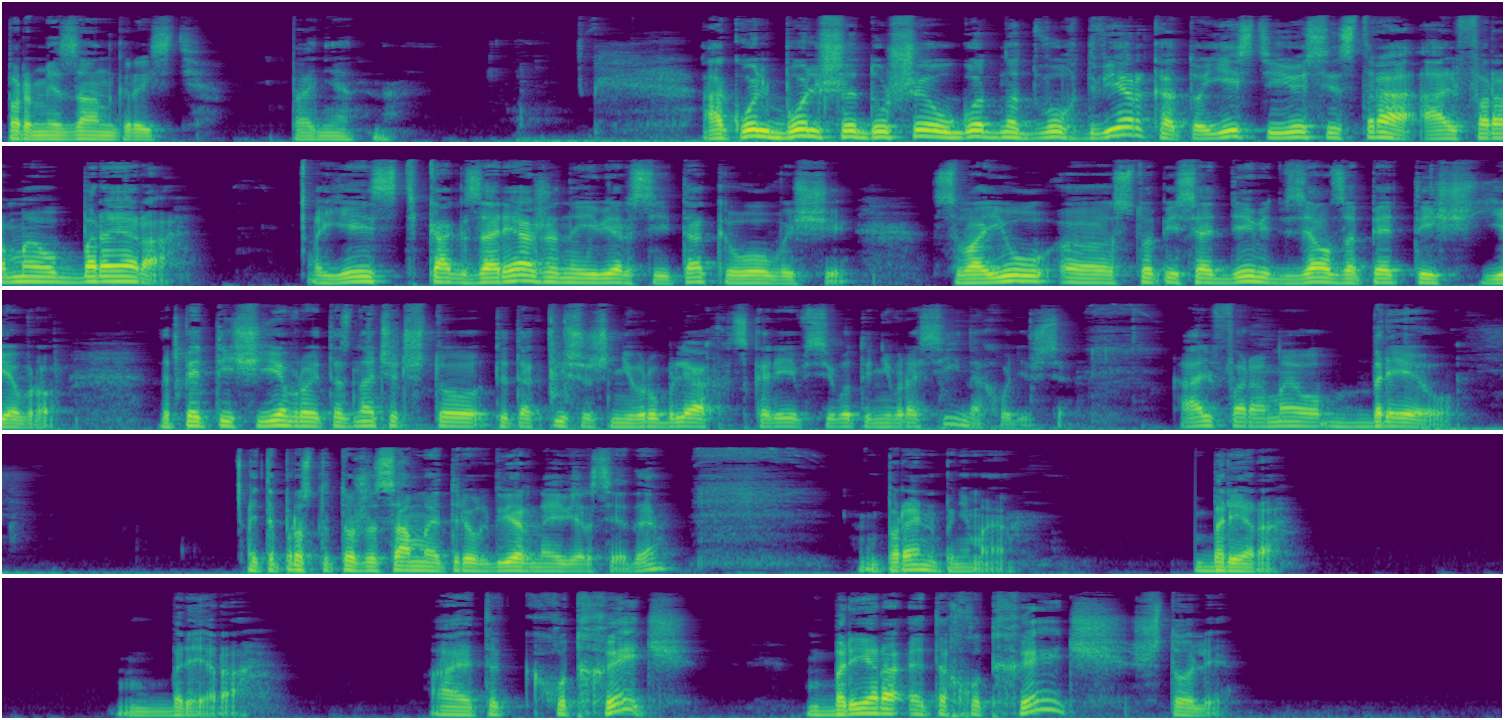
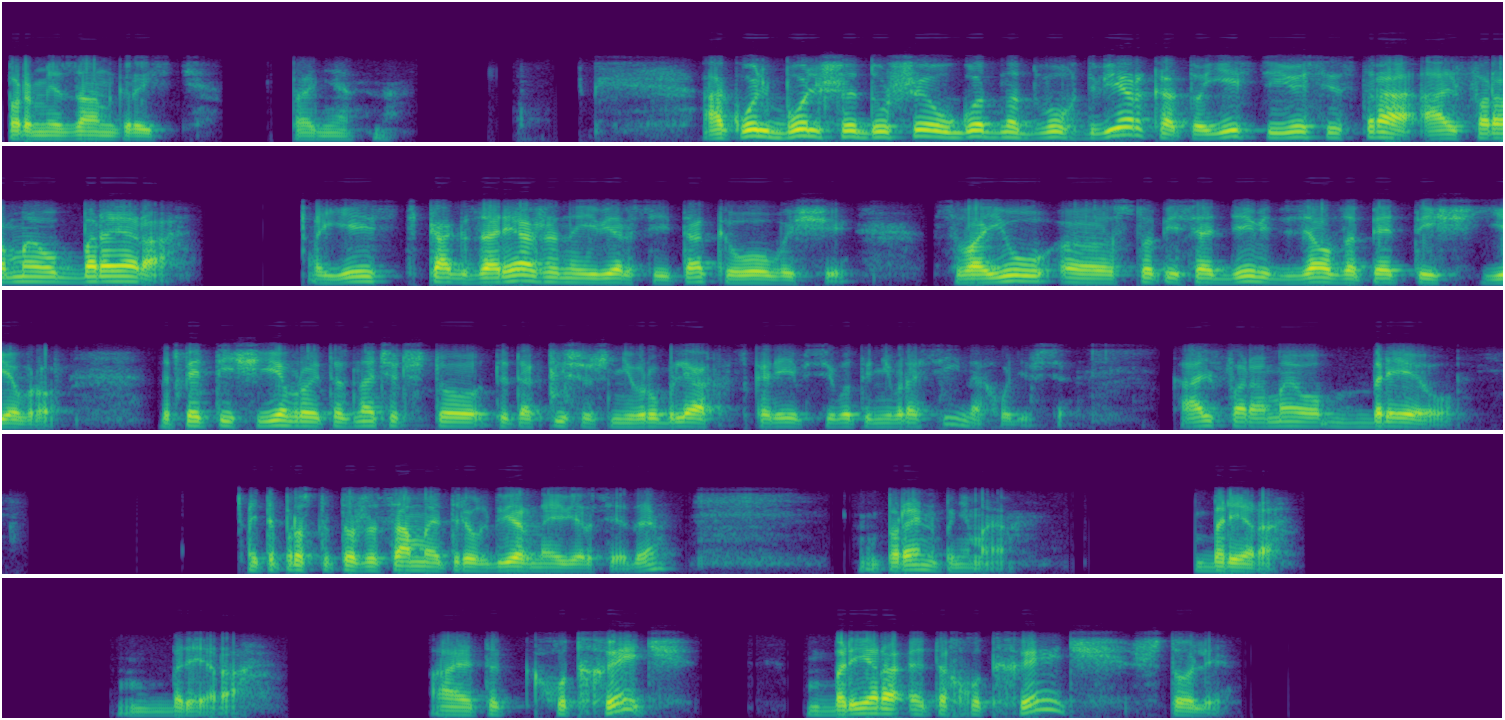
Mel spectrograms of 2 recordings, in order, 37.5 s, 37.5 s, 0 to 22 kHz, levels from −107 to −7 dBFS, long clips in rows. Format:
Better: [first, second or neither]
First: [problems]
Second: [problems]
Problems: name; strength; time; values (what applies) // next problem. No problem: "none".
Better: first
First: none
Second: phone-call audio; nothing above 3.5 kHz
